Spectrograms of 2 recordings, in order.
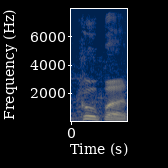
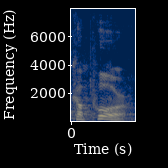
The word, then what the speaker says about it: Kapoor: So, how is Master Cooper these days? It's pronounced Kapoor, right?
